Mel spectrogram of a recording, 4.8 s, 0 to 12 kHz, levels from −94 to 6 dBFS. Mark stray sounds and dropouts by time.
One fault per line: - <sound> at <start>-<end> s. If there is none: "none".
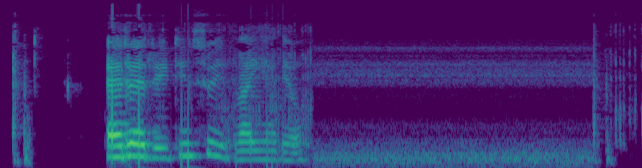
none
